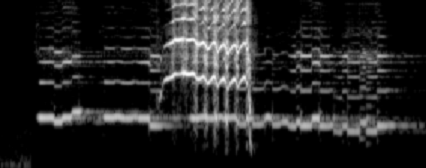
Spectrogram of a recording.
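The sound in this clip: A horse whinnies in one long, loud, quavering neigh that rises sharply, trembles and then cuts off, set among sustained steady tones.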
